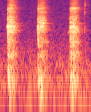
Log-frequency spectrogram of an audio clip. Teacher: We use the back of our throat to make the sound for C, but we don't use our voice. So your voice is actually turned off for k, k, k. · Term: voice off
